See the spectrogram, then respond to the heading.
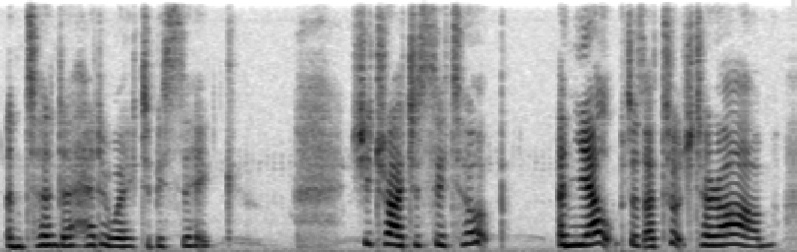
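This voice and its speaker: An actress playing an anxious middle-aged mother, telling her story in an expressive, wry first-person radio play monologue. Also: sits high. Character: anxious middle-aged mother recounting a troubled family holiday.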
